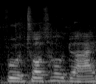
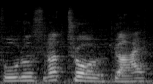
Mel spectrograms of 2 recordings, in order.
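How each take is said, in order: First: It is spoken with a plain English accent. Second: It is spoken with a Japanese accent. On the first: "ถ้าอ่านเป็นภาษาอังกฤษบ้านๆเนี่ยก็" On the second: "ก็สำเนียงญี่ปุ่นนะฮะ"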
